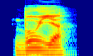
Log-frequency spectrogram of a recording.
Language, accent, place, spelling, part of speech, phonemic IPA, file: French, France, Lyon, bouilles, verb, /buj/, LL-Q150 (fra)-bouilles.wav
- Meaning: second-person singular present subjunctive of bouillir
